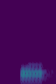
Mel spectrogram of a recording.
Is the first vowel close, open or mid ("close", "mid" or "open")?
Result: close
